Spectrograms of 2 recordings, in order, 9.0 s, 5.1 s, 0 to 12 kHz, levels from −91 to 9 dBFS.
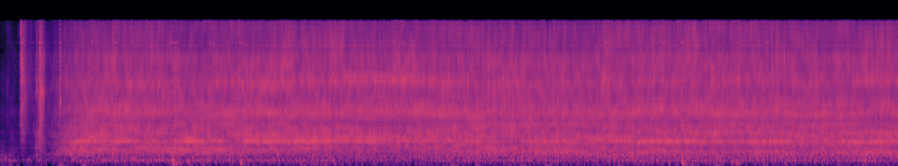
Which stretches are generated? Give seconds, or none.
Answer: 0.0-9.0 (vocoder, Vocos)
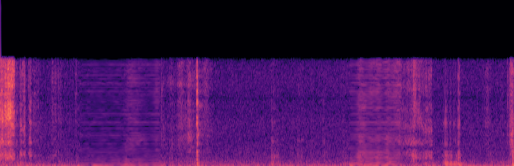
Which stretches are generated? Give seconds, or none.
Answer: 0.8-1.6 (vocoder, HiFi-GAN); 3.5-4.0

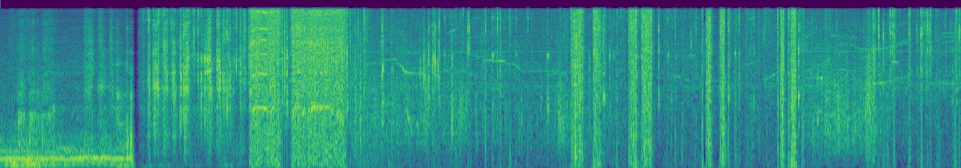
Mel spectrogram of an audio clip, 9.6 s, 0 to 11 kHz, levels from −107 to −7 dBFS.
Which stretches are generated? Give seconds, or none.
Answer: 0.5-2.5 (codec, SNAC)

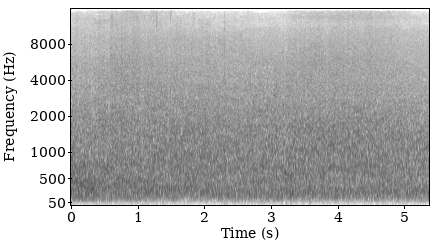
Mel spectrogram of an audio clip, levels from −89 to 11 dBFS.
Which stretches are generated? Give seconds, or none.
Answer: none

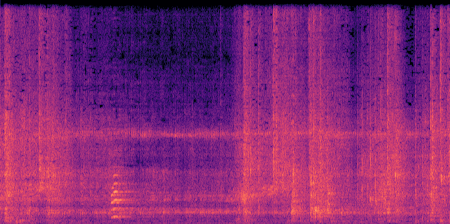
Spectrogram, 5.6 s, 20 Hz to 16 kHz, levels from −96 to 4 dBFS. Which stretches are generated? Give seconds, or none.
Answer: 1.3-3.0 (vocoder, BigVGAN v2); 3.5-4.2

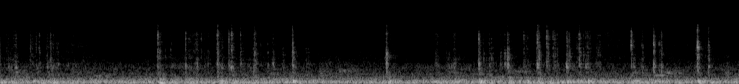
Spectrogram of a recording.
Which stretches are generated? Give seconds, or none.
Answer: 1.5-2.3 (codec, HILCodec); 3.8-4.7

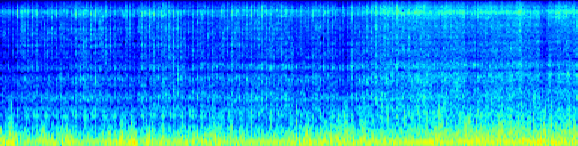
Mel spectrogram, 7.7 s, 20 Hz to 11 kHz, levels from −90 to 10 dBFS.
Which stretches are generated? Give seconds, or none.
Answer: none

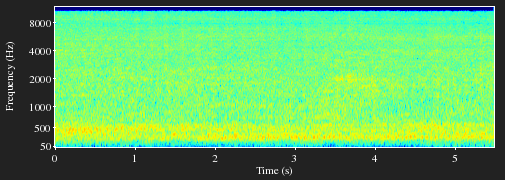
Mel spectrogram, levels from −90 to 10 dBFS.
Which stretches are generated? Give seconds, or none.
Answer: 0.9-1.9 (autoencoder, DAC-VAE); 2.9-3.5; 3.9-5.1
